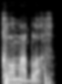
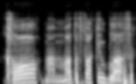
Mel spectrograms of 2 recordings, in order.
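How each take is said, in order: First: Said in the usual way. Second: "Call my motherfucking bluff" dragged out slowly, each word leaned on; slow, taunting dare thrown at rivals; slow emphatic challenge. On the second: Real, not acted.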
